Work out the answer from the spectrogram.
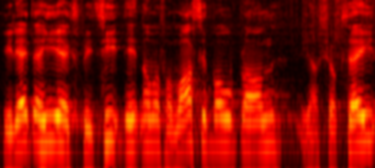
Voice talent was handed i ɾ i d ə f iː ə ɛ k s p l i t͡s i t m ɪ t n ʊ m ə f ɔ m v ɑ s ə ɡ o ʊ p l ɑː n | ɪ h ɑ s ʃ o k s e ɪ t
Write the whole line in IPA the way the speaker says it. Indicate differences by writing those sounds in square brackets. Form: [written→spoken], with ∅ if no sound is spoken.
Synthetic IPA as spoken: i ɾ [i→ɛ] d ə [f→h] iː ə ɛ k s p l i t͡s i t [m→n] ɪ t n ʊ m ə f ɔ m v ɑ s ə [ɡ→b] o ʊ p l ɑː n | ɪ h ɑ s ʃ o k s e ɪ t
